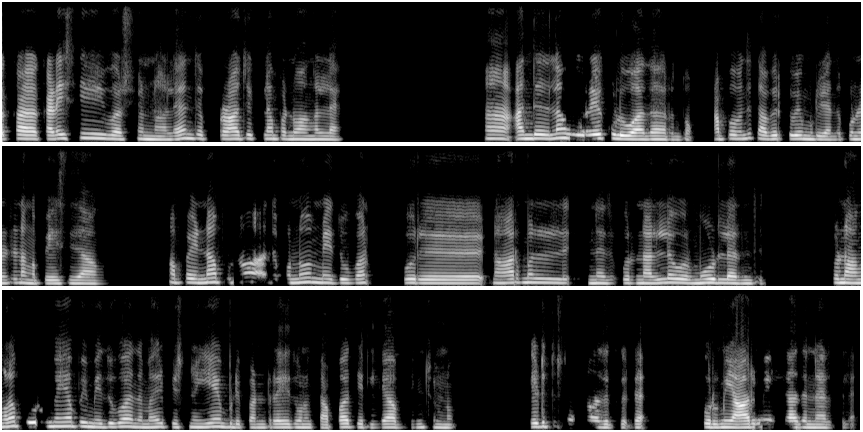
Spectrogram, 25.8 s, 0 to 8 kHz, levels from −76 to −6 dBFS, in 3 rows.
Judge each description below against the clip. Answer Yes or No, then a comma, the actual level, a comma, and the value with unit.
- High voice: Yes, high, 195 Hz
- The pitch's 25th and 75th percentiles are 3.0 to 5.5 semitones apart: No, narrow, 2.6 semitones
